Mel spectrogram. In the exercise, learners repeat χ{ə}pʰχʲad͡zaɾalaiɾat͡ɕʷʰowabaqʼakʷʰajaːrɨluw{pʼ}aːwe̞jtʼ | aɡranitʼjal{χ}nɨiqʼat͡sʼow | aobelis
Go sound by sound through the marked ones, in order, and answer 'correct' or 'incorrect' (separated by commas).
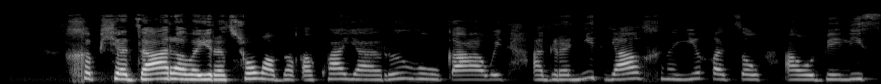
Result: correct, incorrect, correct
